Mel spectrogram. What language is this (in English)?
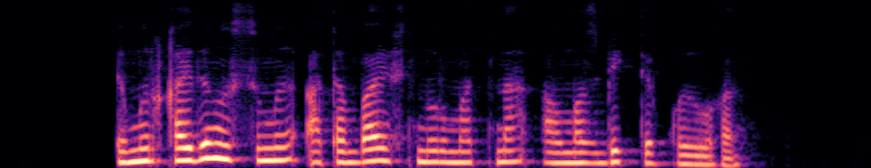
Kyrgyz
